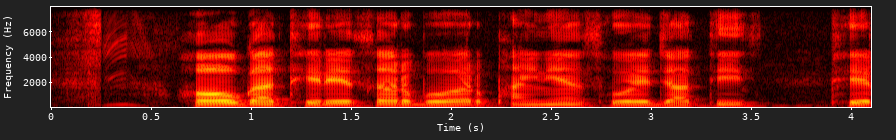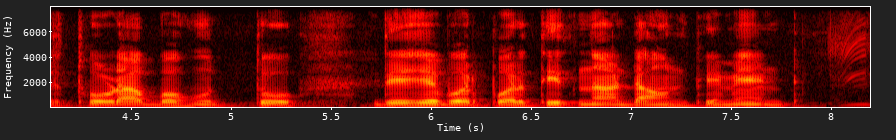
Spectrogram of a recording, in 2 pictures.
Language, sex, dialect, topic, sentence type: Chhattisgarhi, male, Northern/Bhandar, banking, statement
